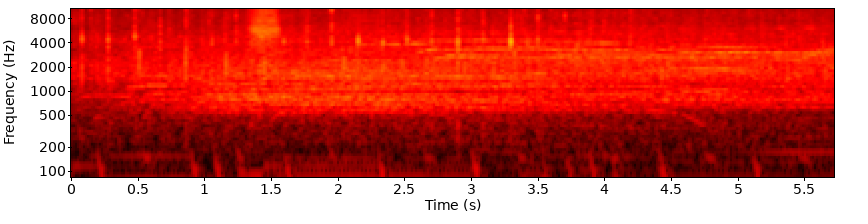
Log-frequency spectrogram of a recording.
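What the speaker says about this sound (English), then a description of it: "Can we give a big hand of applause to all the graduates?" Loud, dense applause from a large audience for graduates at a CEMS MIM graduation ceremony, a steady sustained roar of clapping with scattered cheering, holding at full level throughout.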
